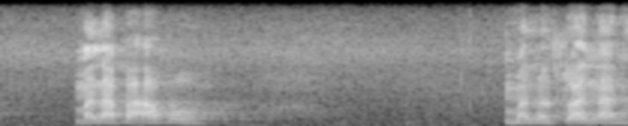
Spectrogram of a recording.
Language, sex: Northern Sotho, female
